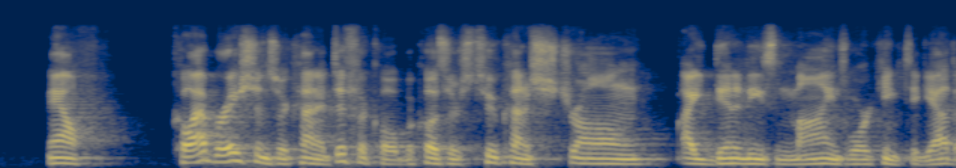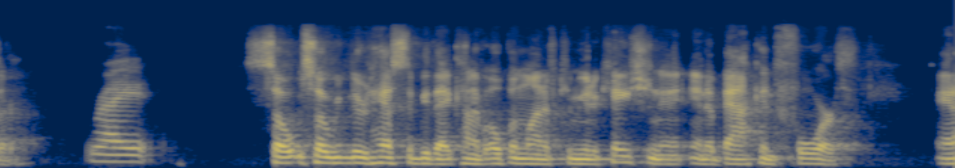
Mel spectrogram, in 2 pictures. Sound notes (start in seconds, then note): none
